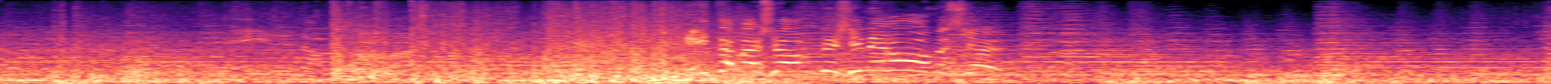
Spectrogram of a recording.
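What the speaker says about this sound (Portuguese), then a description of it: "Os canhões estão acertando meus cavalos." Rolling cannon artillery and gunfire boom through a Napoleonic battle in the game Napoleon: Total War, a continuous noisy barrage with someone speaking Portuguese over it.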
